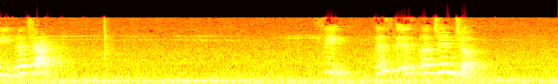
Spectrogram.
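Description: A young girl speaks nearby in short bursts, explaining.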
